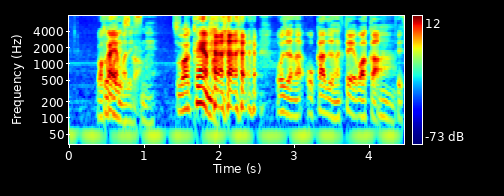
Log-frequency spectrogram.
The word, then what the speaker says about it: 和歌山: Wakayama. Oka chứ không phải Waka nhỉ. Nhắc lại một lần nữa được không? Ở đâu vậy? Wakayama. Wakayama.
